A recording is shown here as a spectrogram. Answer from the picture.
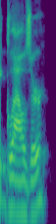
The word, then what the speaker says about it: Glauser: It's Jay Glauser.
